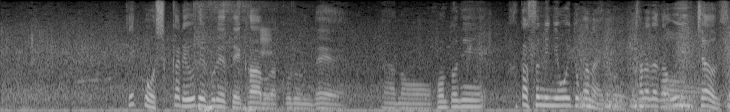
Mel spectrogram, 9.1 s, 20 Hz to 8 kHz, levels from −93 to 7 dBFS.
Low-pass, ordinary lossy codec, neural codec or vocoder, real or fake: none; none; none; real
